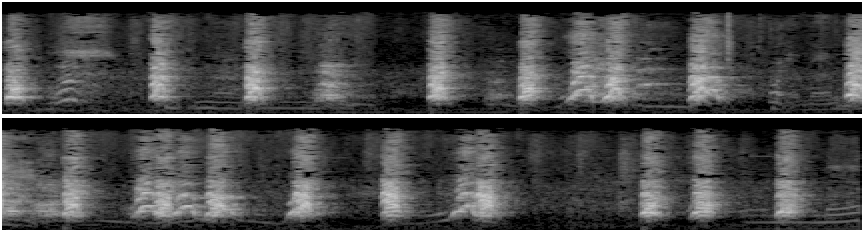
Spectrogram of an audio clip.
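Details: A dog barking in rapid, uneven bursts of short, sharp barks, some doubled or tripled, with brief whining tones between bursts and quiet pauses.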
